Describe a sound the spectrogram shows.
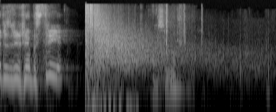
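A rifle fires a loud shot that echoes off walls.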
